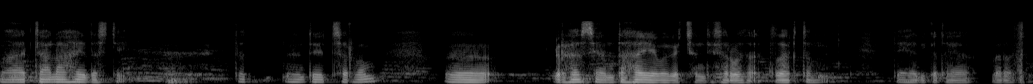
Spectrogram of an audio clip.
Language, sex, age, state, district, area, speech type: Sanskrit, male, 18-30, Kerala, Kasaragod, rural, spontaneous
